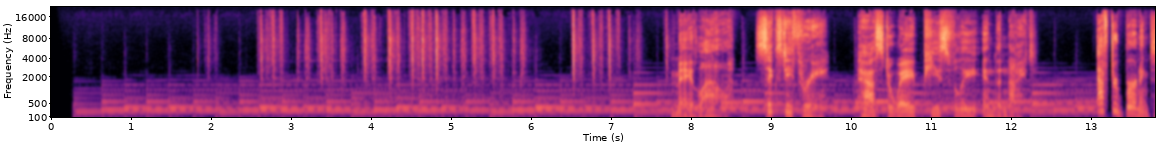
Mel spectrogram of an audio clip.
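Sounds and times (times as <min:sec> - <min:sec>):
speech: 0:00.3 - 0:00.5, 0:07.8 - 0:12.4, 0:13.1 - 0:13.7
typewriter keys clacking: 0:01.8 - 0:02.0, 0:02.6 - 0:07.4.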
